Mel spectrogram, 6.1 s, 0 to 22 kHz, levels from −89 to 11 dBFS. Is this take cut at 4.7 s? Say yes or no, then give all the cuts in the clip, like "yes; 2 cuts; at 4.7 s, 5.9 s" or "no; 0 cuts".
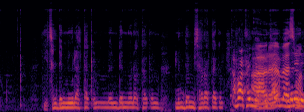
yes; 1 cut; at 4.7 s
